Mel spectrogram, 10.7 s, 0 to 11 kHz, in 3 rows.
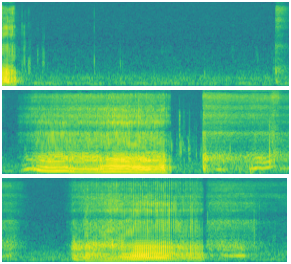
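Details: Loud rumbling snores on two inhalations with a quieter exhalation between, after a quiet start, from a sleeping female dog about 6 months old; ordinary snoring.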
